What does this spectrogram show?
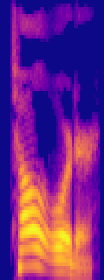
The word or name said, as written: tall order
